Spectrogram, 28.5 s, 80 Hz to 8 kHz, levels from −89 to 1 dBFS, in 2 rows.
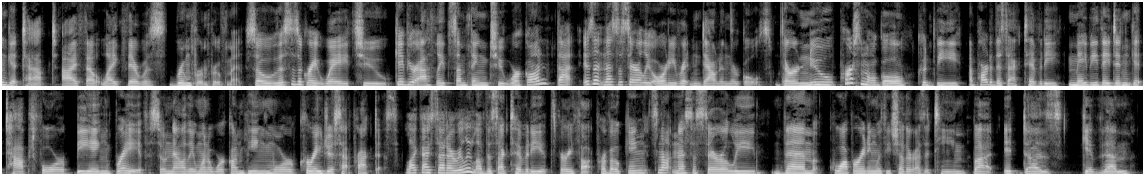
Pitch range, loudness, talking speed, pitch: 180-205 Hz, -20 LUFS, 195 wpm, 190 Hz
